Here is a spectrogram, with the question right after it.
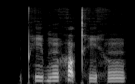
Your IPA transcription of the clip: pʰ i˨ b ũ˨ h ɔ̰˦˨ kʰ i˨ h ũ˦

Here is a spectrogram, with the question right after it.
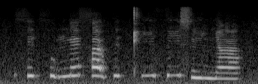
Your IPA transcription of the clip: h ɪ˦ ʔ h ṵ˦˨ ŋ ɛ˦ h a̰˦˨ ʊ̯ p ɪ˦ ʔ kʰ i˦ θ i˦ s ĩ˨ ɲ ã˨

